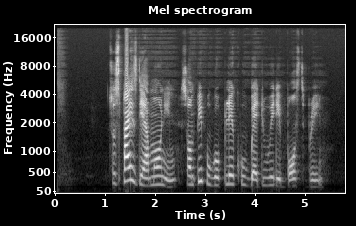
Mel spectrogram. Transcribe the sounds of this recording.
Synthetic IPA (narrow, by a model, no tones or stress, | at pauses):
tʰuspaɪs̬dɛamɔnĩnsɔ̃mpipl̩ɡoplekʰulɡ͡bɛduwedebɔstb̥ɹẽn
